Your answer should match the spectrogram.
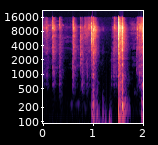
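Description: Cardboard LP record jackets being handled and swung aside, rustling, with two sharp knocks about a second and a second and a half in.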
